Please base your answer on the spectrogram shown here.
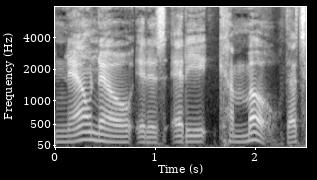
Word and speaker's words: Comeau: As we settled the debate right here on Lacrosse Classified, you now know it is Eddie Comeau. That's how you pronounce his name, Evan.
